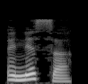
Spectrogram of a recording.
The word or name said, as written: anyssa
